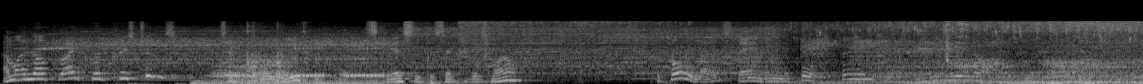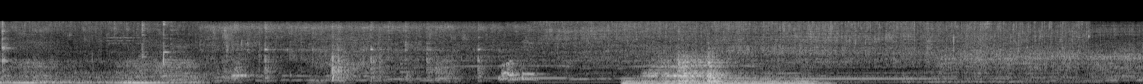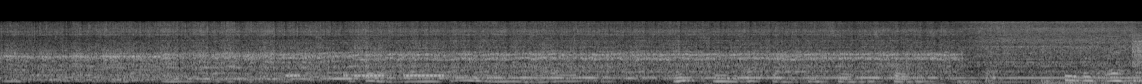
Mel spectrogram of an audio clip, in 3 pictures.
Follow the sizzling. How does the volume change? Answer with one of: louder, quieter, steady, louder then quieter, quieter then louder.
louder.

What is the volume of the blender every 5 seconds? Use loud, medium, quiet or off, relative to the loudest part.
medium, medium, medium, medium, loud, loud, loud.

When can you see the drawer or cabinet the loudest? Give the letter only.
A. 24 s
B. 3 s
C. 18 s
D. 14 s
C.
